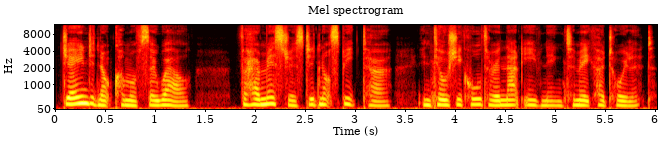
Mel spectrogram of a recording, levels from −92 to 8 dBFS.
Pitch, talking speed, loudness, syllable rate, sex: 195 Hz, 260 wpm, -18 LUFS, 6.2 syllables/s, female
